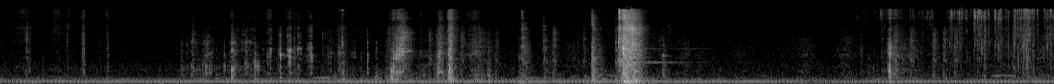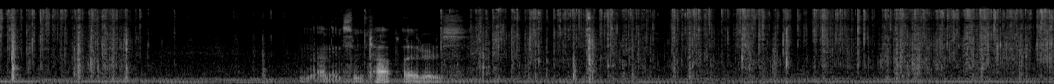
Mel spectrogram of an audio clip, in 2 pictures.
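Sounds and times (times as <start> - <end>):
low hum: 0.0 - 21.0
plastic packaging crinkling: 8.7 - 12.4, 13.7 - 21.0.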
